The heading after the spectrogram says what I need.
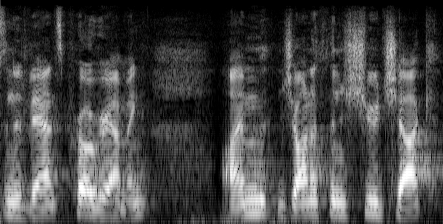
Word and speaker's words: Shewchuk: advanced programming I'm Jonathan shuuk my last name is pronounced Shu Chuck my email is Jrs cory.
